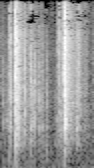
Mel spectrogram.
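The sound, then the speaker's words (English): Cassette tapes being stacked, giving a dry plastic clatter with two sharp crinkly bursts and lighter rattles in between, short and alone. “That's a stack of cassette tapes.”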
